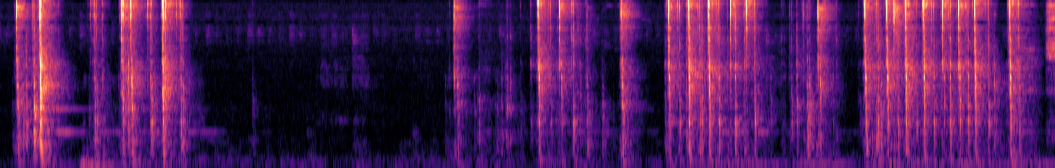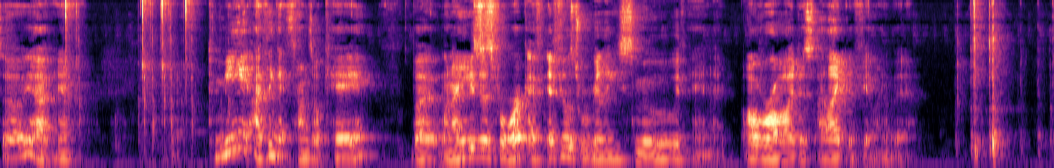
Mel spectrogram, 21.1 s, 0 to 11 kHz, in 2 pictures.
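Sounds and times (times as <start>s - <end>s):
mechanical keyboard typing: 0.0s - 2.0s, 4.5s - 10.3s, 10.9s - 12.6s.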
